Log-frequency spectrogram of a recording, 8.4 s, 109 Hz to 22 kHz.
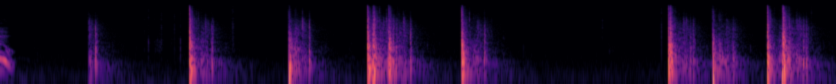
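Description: Rifle fire: about nine single 5.56 mm rifle shots, each a sharp crack, spaced irregularly from half a second to two seconds apart, with a couple of quick pairs. These are aimed shots fired on command during a qualification course of fire.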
